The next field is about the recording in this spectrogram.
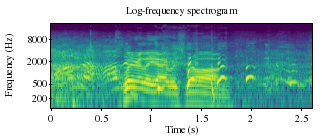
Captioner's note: audience laughing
